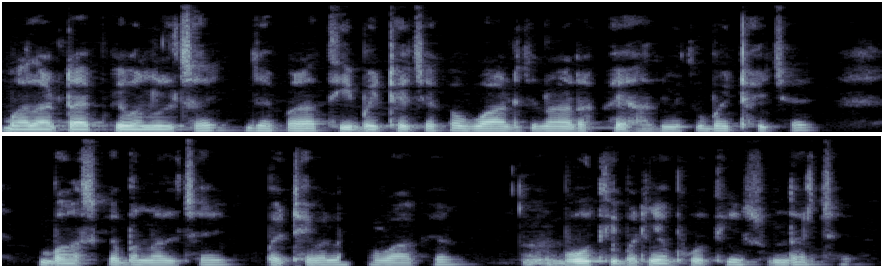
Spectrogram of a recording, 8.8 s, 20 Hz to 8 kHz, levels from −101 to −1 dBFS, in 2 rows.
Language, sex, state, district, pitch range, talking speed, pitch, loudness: Maithili, male, Bihar, Samastipur, 120-145 Hz, 170 wpm, 130 Hz, -29 LUFS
